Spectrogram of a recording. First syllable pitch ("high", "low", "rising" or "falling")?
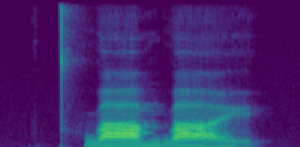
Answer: high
